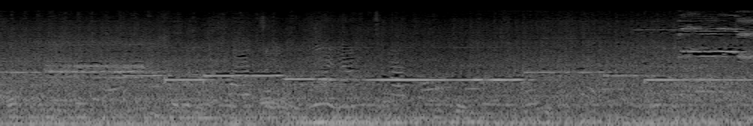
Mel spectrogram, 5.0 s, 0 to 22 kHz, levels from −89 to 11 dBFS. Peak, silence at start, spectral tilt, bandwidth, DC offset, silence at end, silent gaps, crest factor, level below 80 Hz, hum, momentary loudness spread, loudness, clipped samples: -18 dBFS; 0 s; -4 dB/octave; 16.5 kHz; under 0.1%; 0 s; none; 12 dB; -38 dBFS; none; 5 LU; -30 LUFS; under 0.1%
